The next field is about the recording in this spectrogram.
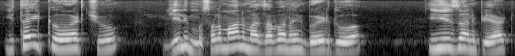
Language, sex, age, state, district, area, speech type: Kashmiri, male, 45-60, Jammu and Kashmir, Kulgam, rural, spontaneous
